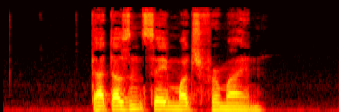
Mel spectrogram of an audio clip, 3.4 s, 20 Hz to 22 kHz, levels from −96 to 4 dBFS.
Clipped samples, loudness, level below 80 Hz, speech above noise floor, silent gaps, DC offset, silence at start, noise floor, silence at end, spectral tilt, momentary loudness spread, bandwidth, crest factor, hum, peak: under 0.1%; -23 LUFS; -60 dBFS; 43 dB; none; under 0.1%; 0.9 s; -66 dBFS; 0.8 s; -5 dB/octave; 7 LU; 16 kHz; 18 dB; none; -6 dBFS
